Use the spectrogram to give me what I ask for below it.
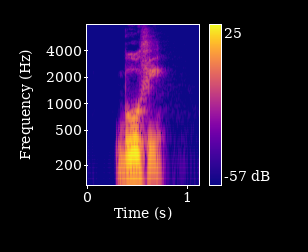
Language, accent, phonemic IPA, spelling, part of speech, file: French, France, /bo.ʒe/, bauger, verb, LL-Q150 (fra)-bauger.wav
- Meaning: to wallow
